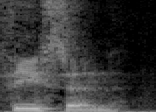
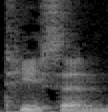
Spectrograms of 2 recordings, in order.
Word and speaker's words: Thiessen: then his last name, I had pronounced it as Thiessen, but it turns out it's actually Thiessen, the H is silent.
